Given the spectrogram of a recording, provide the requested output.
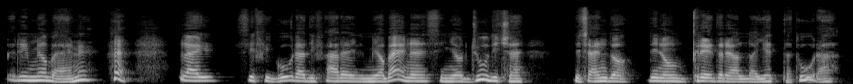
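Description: A man's voice: fairly high pitch, a little slow, voice pushed up. A man reading aloud and voicing a touchy, grim middle-aged man branded a jinx, indignant and insistent. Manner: indignant, insistent, sharply emphatic.

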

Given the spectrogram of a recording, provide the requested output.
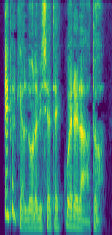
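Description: A man reading aloud and voicing a patient, bemused middle-aged judge who gently coaxes. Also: mid-range voice, huge pitch swings, normal speed. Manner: patient, mildly coaxing.

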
